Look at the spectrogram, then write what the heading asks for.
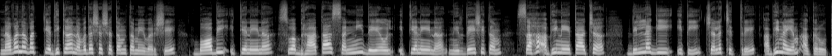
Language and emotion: Sanskrit, neutral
